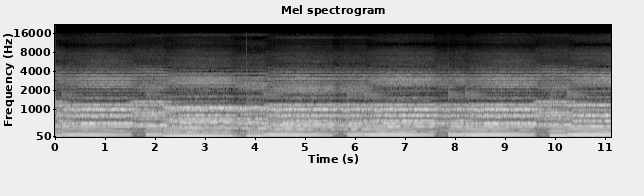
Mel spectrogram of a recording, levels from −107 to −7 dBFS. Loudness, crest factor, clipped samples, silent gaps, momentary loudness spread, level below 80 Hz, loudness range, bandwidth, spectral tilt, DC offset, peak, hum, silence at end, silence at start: -27 LUFS; 12 dB; under 0.1%; none; 5 LU; -36 dBFS; 1 LU; 5 kHz; -8.5 dB/octave; under 0.1%; -12 dBFS; none; 0 s; 0 s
